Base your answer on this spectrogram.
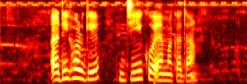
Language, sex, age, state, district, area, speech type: Santali, female, 18-30, West Bengal, Bankura, rural, spontaneous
